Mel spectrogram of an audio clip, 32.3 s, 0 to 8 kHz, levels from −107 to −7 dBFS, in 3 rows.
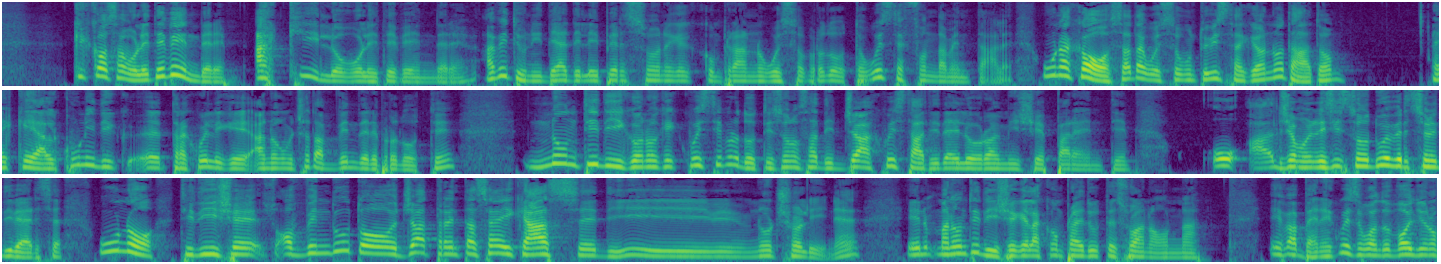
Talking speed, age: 170 wpm, 30-49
